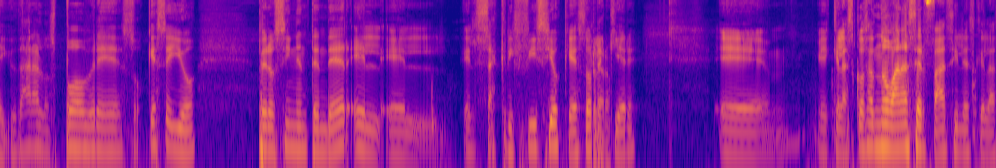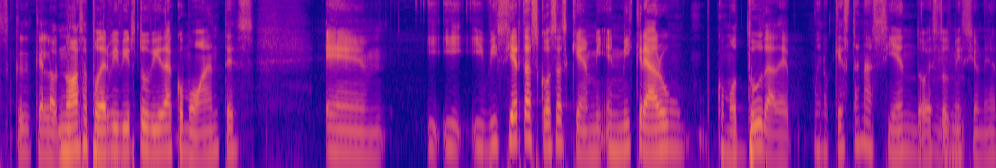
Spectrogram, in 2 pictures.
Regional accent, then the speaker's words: Guatemala; yo crecí en Guate y no fui misionero nada así.

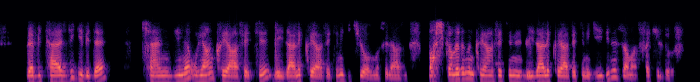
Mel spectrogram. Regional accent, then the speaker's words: Istanbul, Turkey; Sınır mahalle o demek. Sınır mahallede büyüdüm ben Acıbadem'de. 7 daireli bir apartmandı.

